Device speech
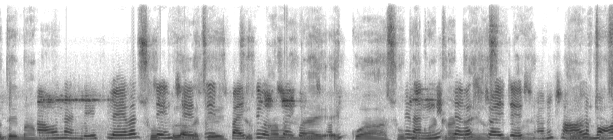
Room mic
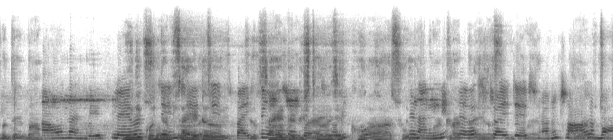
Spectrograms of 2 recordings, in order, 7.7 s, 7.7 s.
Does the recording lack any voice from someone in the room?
No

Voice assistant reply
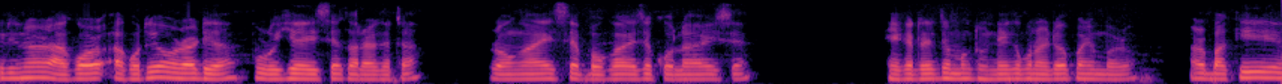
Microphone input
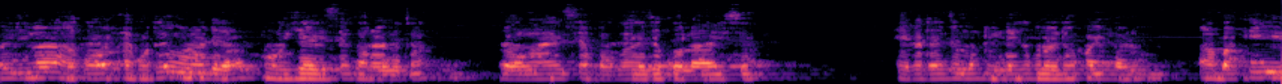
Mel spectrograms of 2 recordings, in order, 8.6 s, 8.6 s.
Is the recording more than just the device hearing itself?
No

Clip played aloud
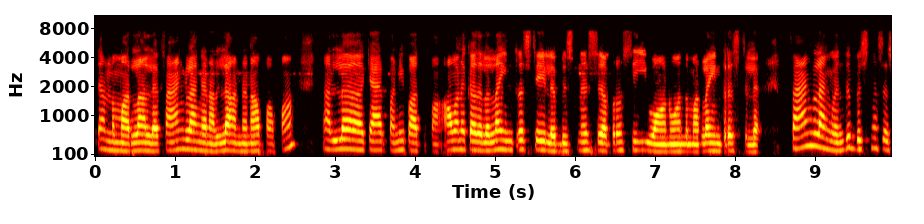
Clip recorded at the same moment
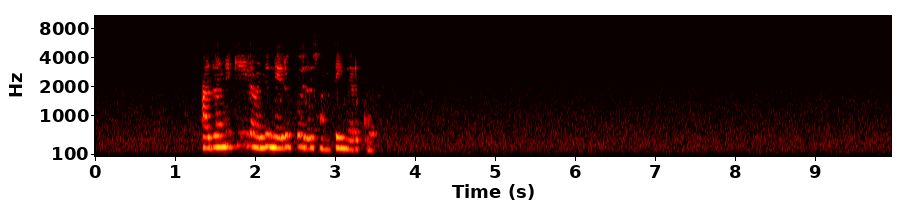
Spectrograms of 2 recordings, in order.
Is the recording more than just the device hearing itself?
Yes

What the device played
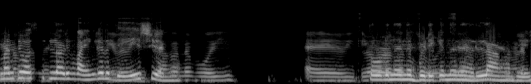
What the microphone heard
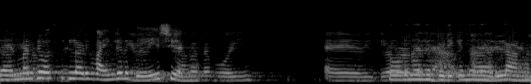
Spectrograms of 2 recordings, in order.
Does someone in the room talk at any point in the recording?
Yes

